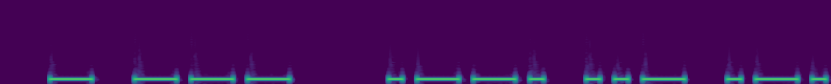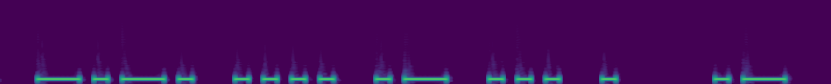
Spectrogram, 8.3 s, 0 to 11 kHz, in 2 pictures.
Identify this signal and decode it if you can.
Morse code, heard as a keyed tone, about 17 wpm, 700 Hz. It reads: TO PURCHASE A
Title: Sentences from Top 1000 Words - Review Part 5 - 17wpm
